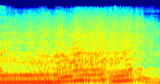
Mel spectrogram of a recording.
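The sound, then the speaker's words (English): A snowmobile engine revs loudly, its buzzing drone climbing steadily in pitch as it pulls away, with a brief dip before rising again; no voices. “Have fun out there long winter to go out on your snowmobile, so be careful.”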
